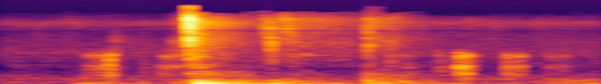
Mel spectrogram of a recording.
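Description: A person's body dropping onto a stage floor: one heavy thud about two-thirds of a second in, followed by a few lighter knocks.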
